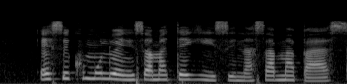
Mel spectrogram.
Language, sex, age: Zulu, female, 17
